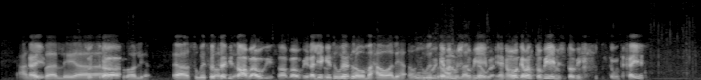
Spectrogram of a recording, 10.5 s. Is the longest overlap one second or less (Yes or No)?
No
